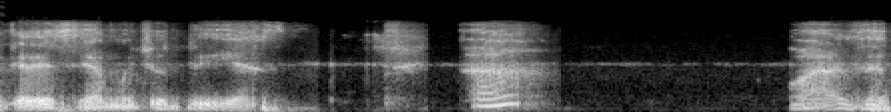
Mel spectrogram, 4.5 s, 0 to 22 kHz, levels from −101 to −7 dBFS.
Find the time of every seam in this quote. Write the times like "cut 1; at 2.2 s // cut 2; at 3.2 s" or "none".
cut 1; at 2.1 s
